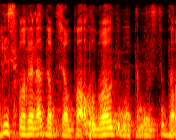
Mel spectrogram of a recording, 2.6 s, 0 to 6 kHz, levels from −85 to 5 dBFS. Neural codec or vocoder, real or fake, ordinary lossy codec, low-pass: codec, 44.1 kHz, 1.7 kbps, Pupu-Codec; fake; none; 5.4 kHz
